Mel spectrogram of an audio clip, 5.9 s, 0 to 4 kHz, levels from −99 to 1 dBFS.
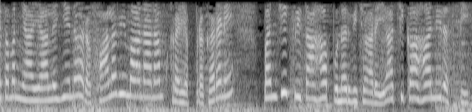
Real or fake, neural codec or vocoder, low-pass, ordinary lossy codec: real; none; 3.6 kHz; AAC, 24 kbps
